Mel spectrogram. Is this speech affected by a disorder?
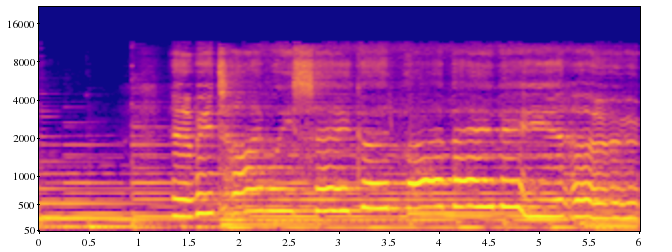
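No.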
